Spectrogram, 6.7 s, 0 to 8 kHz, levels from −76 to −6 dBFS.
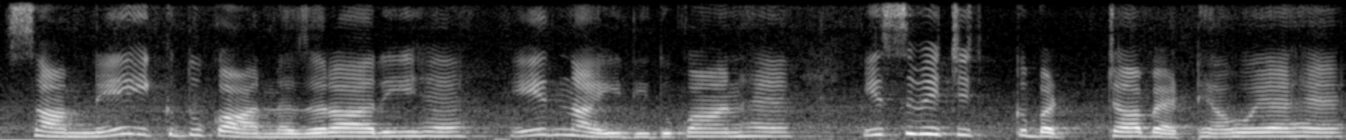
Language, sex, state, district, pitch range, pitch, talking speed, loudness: Punjabi, female, Punjab, Pathankot, 225-265 Hz, 235 Hz, 170 wpm, -16 LUFS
